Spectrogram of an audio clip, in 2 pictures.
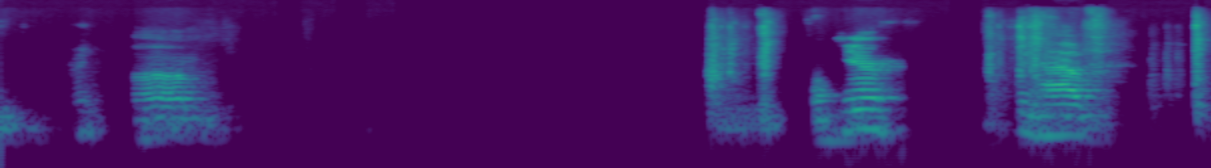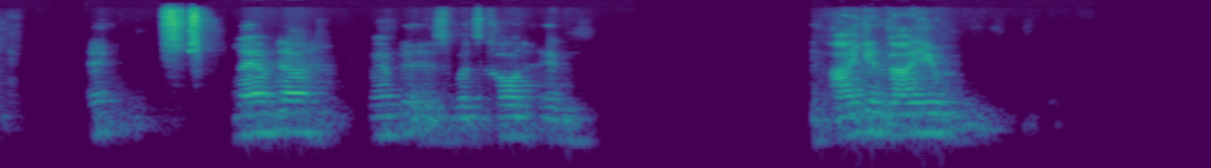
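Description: A man lectures calmly through a microphone, in short phrases with pauses.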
